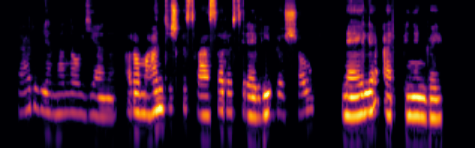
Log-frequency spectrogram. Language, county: Lithuanian, Telšiai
